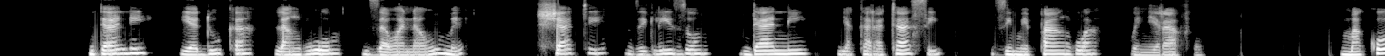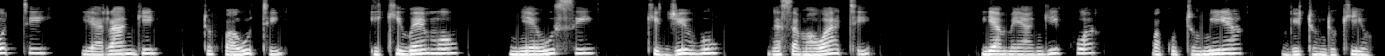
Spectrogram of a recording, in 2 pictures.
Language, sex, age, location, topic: Swahili, female, 36-49, Nairobi, finance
